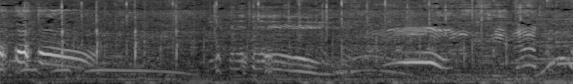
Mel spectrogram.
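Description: Jet ski engine revving in quick rising and falling swells as it speeds across the water throwing spray.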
